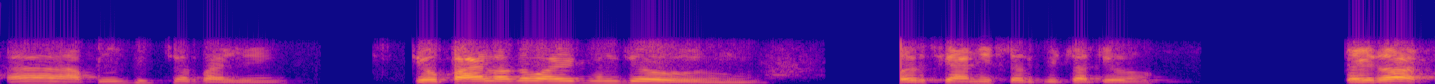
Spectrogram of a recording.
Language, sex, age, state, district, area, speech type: Marathi, male, 45-60, Maharashtra, Buldhana, rural, conversation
